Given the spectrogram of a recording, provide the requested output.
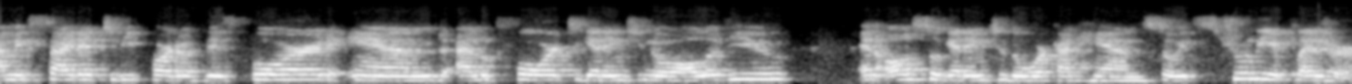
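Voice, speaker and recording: At a moderate pace, a woman talks in a normal speaking voice of medium pitch with fairly even intonation. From United States. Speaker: city council member. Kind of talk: meeting introduction.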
